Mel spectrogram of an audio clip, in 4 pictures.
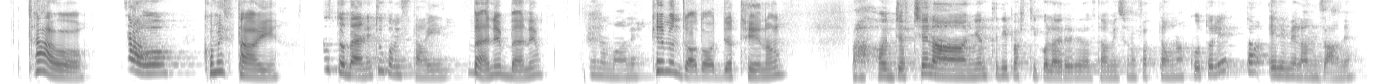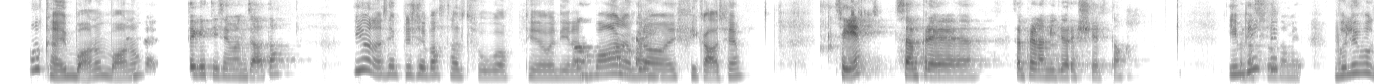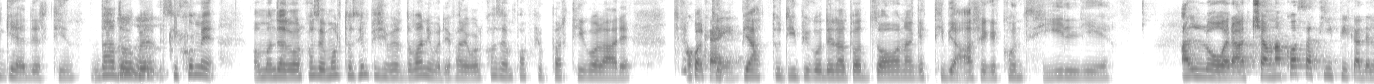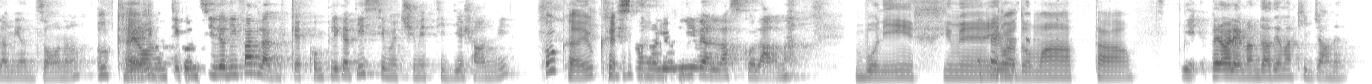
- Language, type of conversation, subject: Italian, unstructured, Qual è il piatto tipico della tua zona che ami di più?
- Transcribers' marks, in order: other background noise; tapping; unintelligible speech; distorted speech; other noise; laughing while speaking: "okay"; chuckle; chuckle; giggle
